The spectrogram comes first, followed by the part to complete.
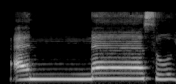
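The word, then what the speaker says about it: الناس: Kemudian di sini sama dibacanya fathah juga. annasu ya walaupun dia di ee alif lam syamsiyah yang enggak dibaca hanya huruf lamnya aja tapi hamzah wasalna menjadi fathah ya tidak kasr tidak dmah dia tetap fathah walaupun dia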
